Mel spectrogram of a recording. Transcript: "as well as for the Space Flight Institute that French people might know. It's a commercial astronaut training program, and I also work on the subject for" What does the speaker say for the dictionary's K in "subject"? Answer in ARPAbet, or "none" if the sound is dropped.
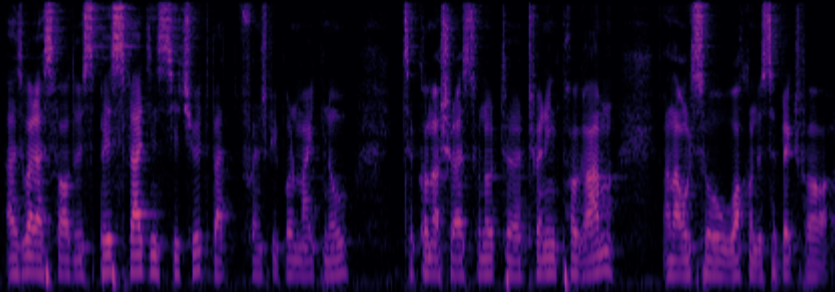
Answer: K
